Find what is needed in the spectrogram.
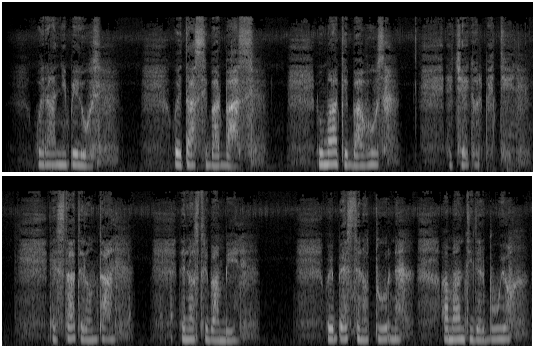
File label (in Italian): Rumba; Mono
